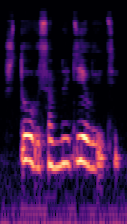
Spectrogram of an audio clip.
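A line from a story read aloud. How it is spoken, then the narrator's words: Hoarse question. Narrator (Russian): хрипло спросила Алиса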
